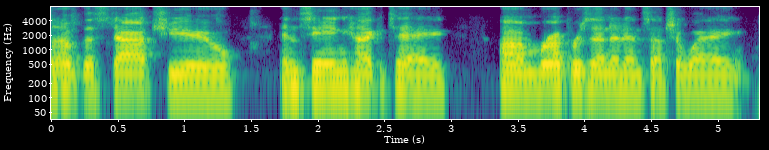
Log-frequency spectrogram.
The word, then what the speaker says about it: Hecate: comes to the pronunciation, if you look at the actual Greek pronunciation, H is really one of those kind of like silent. You never really hear it. So it's actually Hecate.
